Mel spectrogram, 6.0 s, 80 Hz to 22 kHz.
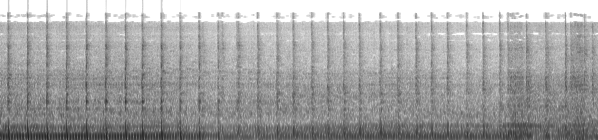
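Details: Vespa PX 125 with 177 kit, restored engine (new bearings, gaskets, piston, rings, lapped cylinder, first-gear parts), first start after a year on 2.5% mix. Steady, even putter with regular firing pulses, no knocks or misses. Normal idle.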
